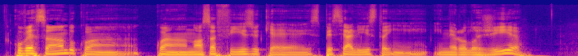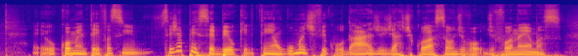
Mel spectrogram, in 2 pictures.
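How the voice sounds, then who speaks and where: A very clean recording with a silent background carries speech at a moderate pace. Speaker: orientation and mobility teacher. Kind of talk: lecture.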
